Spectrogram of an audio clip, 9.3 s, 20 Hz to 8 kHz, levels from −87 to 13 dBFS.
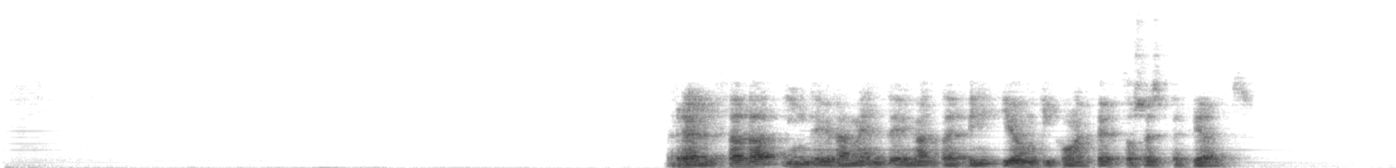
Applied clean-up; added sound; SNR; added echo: neural mask model DeepFilterNet 3.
